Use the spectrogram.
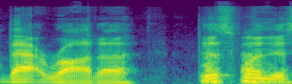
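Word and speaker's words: Rahda: No, not that, Roda. This one is spelled R A H D A and it's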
